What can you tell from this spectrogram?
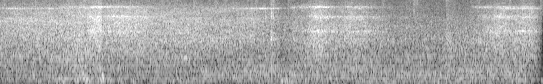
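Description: Street traffic noise: a steady wash of passing vehicles.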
